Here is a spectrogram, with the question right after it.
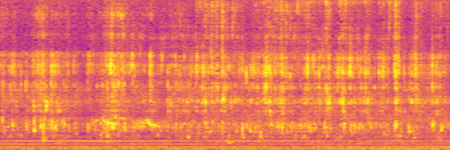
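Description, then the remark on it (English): Steady, gentle trickling water flows continuously at low volume, a soft babble with small splashy flickers and no voices. “Becoming one with the water.”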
